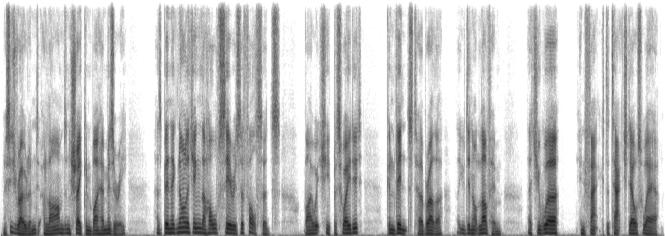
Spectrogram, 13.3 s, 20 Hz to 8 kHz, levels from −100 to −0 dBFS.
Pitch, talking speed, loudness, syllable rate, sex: 120 Hz, 160 wpm, -20 LUFS, 5.8 syllables/s, male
